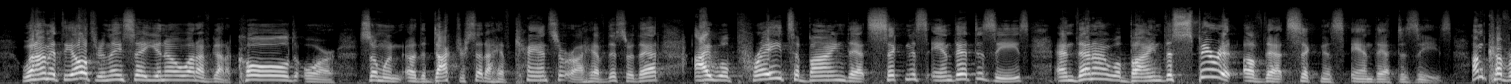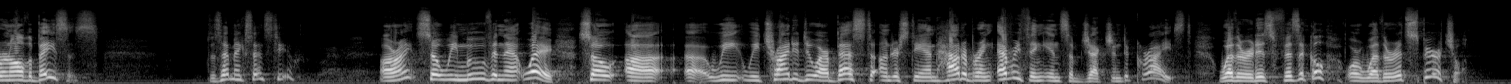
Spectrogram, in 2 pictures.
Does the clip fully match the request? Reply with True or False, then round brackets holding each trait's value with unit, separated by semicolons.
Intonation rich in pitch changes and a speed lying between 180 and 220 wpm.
True (5.9 semitones; 200 wpm)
